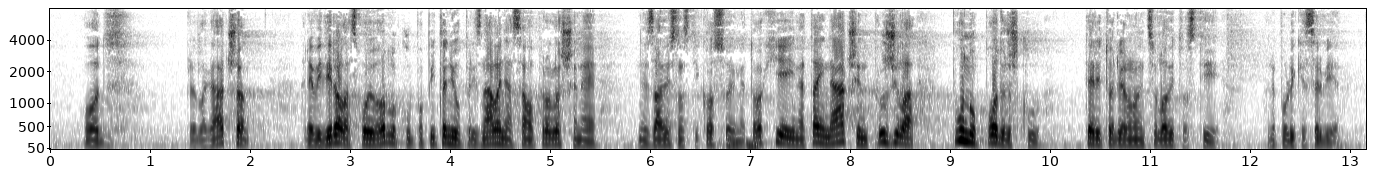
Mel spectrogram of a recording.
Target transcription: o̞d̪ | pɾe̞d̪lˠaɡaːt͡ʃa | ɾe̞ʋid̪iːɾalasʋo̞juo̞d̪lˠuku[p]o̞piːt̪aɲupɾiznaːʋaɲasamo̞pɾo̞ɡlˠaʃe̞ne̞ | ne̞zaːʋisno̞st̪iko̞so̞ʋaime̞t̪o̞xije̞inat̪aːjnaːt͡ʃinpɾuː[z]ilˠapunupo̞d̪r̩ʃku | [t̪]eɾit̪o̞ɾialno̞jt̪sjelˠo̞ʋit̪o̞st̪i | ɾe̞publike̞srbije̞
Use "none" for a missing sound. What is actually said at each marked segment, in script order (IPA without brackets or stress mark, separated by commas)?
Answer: p, ʒ, t̪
